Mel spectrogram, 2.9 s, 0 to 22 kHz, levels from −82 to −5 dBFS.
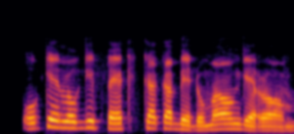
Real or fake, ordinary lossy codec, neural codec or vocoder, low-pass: fake; none; codec, 16 kHz, 2 kbps, FreqCodec, larger model; 7.2 kHz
